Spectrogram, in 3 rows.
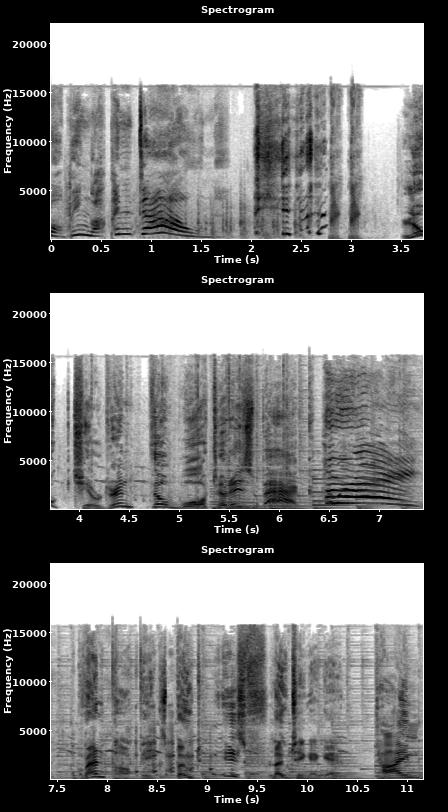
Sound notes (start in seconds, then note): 2.0 giggling; 2.3 snorts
